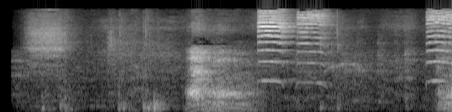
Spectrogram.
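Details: Alaskan Malamute puppy scared of a squeaky toy gives a short, sharp bark between high, whistling squeaks from the toy.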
